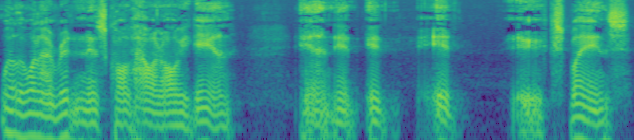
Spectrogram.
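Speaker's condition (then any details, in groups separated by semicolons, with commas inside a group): Progressive supranuclear palsy; progressive degenerative condition, diagnosed about a year ago; unable to stand, eyesight and handwriting badly worsened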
